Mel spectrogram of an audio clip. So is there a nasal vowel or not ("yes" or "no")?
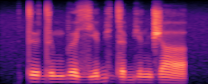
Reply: no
